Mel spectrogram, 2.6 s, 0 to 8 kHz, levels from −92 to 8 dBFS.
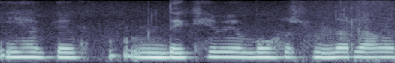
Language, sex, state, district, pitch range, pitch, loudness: Bhojpuri, female, Uttar Pradesh, Ghazipur, 190-195 Hz, 195 Hz, -13 LUFS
